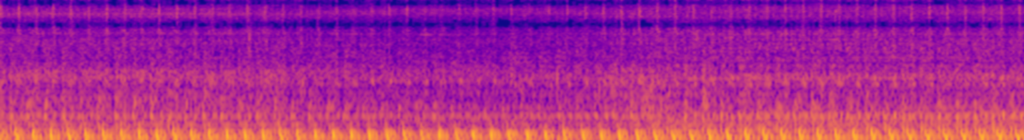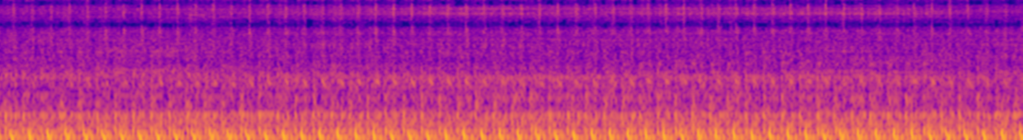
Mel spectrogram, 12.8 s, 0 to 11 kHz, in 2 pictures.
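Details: Royal Enfield Meteor 350 at idle: a steady single-cylinder thump with a crisp, even ticking on every beat, the known tappet (valve clearance) noise.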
